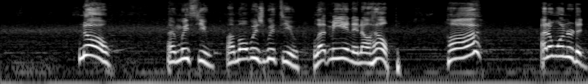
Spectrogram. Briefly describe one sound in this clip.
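A man speaks closely into a microphone with animation.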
